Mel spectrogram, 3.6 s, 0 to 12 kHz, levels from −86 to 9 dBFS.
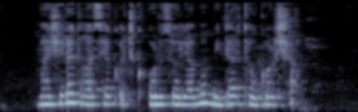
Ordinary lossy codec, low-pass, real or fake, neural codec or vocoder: MP3, 48 kbps; 10.8 kHz; real; none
